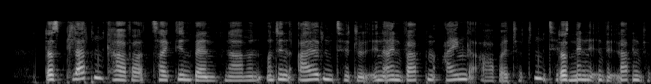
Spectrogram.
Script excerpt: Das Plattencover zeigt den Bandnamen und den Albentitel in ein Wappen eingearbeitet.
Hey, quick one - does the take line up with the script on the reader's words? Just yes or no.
no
